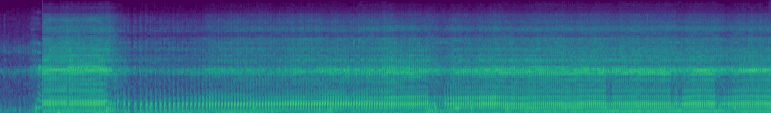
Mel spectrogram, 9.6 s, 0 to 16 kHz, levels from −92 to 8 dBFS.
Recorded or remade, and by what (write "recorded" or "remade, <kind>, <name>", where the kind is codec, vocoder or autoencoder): recorded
